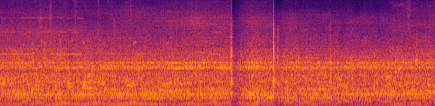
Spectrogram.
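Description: Mobile excavator running with a steady drone and a whine as its tiltrotator arm is worked, with crowd chatter behind. Two sharp knocks come about halfway through, under a second apart.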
